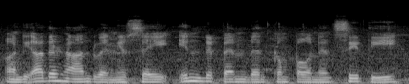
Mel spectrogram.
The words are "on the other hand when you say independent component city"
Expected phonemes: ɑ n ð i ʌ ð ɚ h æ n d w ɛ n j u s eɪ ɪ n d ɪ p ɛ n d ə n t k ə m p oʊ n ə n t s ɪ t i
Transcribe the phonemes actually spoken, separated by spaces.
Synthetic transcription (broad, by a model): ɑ n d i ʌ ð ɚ h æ n d w ɛ n j u s eɪ ɪ n d ɪ p ɛ n d ə n t k ə m p oʊ n ə n t s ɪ t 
